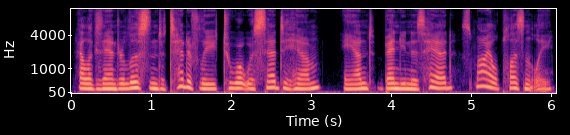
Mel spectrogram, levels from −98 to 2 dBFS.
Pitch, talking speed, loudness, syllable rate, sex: 205 Hz, 150 wpm, -19 LUFS, 5.1 syllables/s, female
